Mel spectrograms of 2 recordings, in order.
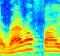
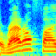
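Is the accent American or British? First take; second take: American; American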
